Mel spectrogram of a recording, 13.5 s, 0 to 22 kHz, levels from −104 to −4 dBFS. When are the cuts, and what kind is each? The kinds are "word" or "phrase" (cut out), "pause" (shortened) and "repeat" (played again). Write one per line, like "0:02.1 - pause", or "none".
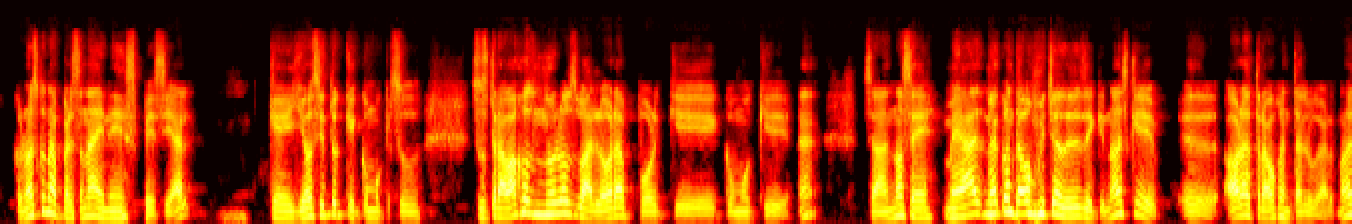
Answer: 0:02.5 - pause
0:03.9 - word

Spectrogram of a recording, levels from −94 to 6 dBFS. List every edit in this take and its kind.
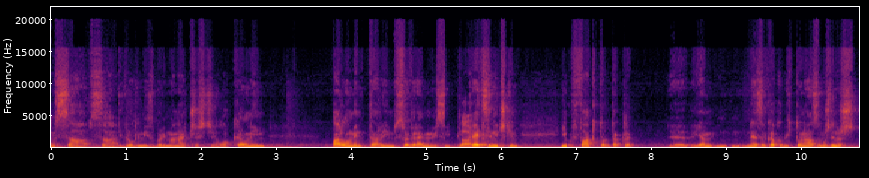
0:00.9 - word
0:05.3 - word
0:06.9 - phrase

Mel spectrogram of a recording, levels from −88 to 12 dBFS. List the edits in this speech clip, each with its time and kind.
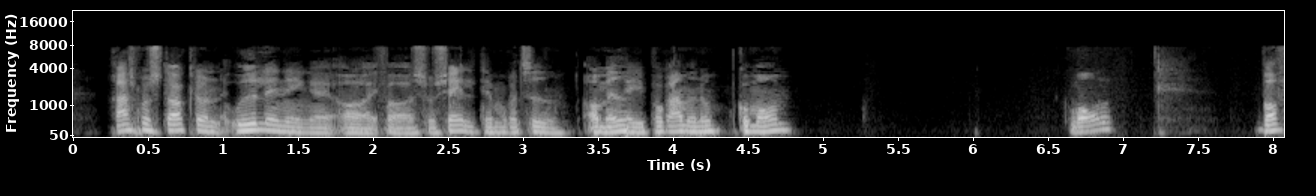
0:01.0 - word
0:02.0 - word
0:03.7 - word

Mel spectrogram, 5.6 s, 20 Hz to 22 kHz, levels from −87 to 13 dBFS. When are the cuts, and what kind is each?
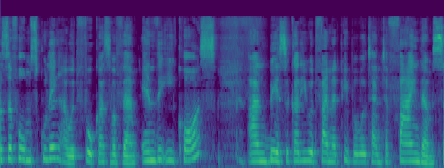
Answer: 0:01.4 - phrase

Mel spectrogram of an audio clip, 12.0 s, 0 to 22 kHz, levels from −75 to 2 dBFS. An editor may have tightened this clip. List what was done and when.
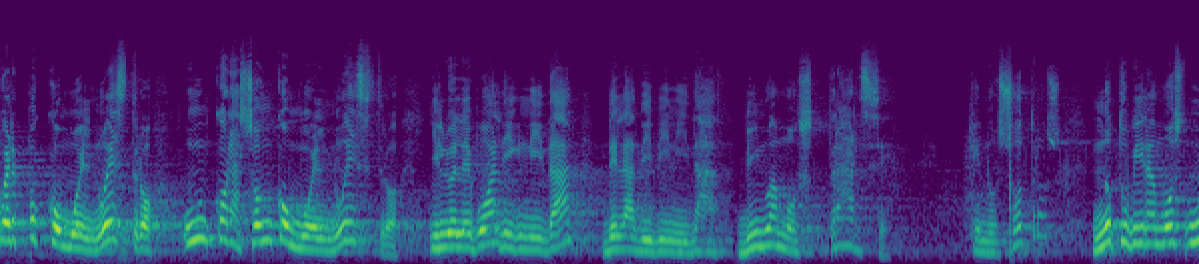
0:05.0 - word
0:07.3 - pause
0:09.6 - phrase

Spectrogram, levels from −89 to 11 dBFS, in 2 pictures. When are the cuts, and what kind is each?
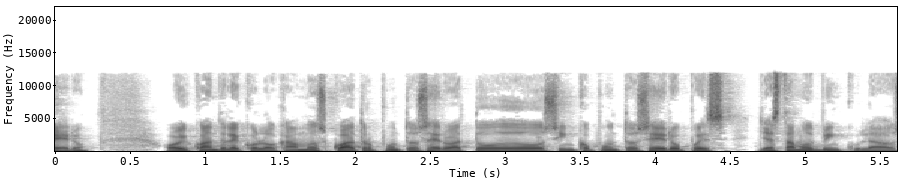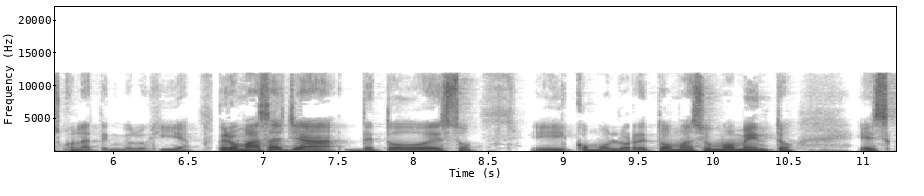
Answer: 0:06.6 - pause

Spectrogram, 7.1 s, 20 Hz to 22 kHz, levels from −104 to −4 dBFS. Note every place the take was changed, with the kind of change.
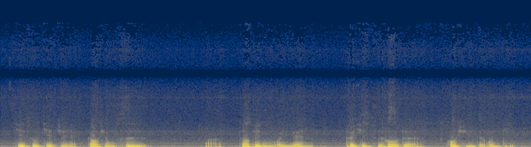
0:01.1 - pause

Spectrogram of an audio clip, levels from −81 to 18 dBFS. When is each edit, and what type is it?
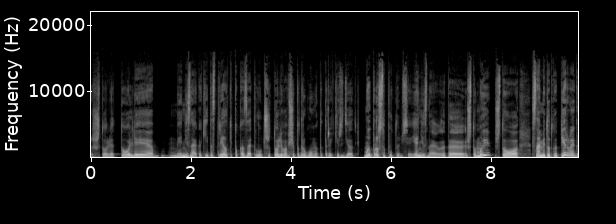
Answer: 0:05.3 - pause

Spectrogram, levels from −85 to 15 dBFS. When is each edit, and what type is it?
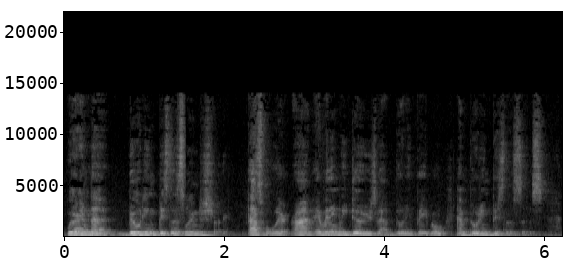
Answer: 0:01.5 - phrase
0:02.8 - word
0:04.8 - pause

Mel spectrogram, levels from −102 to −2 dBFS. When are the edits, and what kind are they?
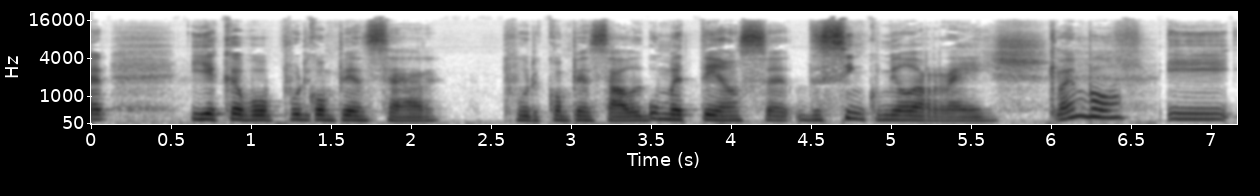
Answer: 0:01.3 - word
0:03.5 - word
0:06.0 - word

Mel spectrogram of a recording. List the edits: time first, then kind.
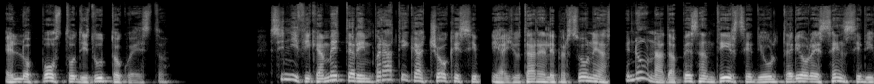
0:04.8 - word
0:06.1 - word

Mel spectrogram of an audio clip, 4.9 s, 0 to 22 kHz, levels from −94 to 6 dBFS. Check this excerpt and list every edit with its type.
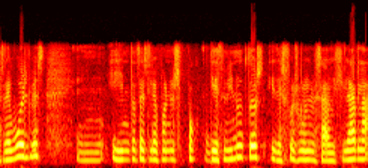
0:01.0 - pause
0:02.6 - word

